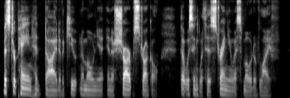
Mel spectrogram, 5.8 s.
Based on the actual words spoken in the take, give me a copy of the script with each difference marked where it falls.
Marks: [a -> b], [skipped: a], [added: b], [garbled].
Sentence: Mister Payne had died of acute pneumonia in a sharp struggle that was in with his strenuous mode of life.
Mister Payne had died of acute pneumonia in a sharp struggle that was in with his strenuous mode of life.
